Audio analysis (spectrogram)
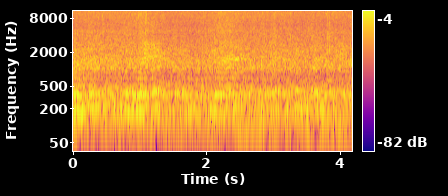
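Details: Swarming bees out of their hive fill this short stretch with a thick, constant hum of countless wings, steady in loudness and pitch.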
